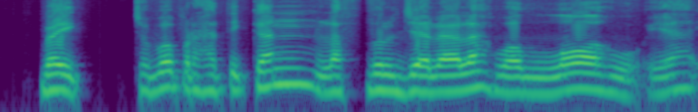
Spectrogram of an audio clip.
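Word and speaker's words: الله: Coba perhatikan label jalalah llahu yah ini dibacanya harus tebal ya karena sebelumnya berharokat pot Hah jadi jangan juga membacanya wow lohu wow lohu yaitu menambah huruf wow ya tidak boleh karena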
